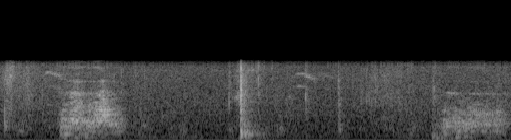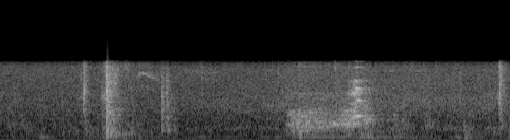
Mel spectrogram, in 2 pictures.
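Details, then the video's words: Cowboy, a pet dog, waiting at a window for the mail carrier: muffled barks in bursts about every two seconds, mid-pitched and thick, with sharp knocks and bangs against the window between them. "Cowboy the dog waits for mailman."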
